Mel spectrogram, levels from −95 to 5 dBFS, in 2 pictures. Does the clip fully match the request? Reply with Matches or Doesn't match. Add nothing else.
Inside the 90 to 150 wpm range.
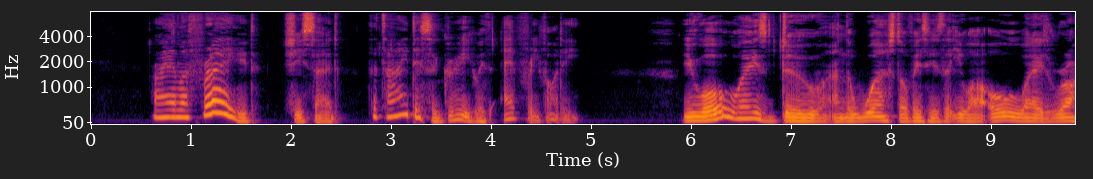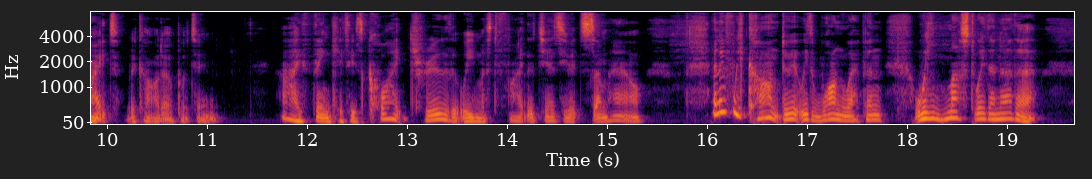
Doesn't match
